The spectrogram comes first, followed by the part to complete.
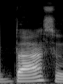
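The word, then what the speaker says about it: بَسْ: pause on the seen, so we would pronounce this as bas, bas.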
